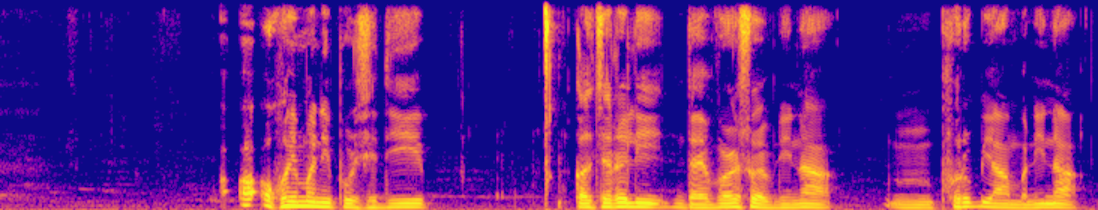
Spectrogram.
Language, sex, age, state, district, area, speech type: Manipuri, male, 18-30, Manipur, Tengnoupal, rural, spontaneous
